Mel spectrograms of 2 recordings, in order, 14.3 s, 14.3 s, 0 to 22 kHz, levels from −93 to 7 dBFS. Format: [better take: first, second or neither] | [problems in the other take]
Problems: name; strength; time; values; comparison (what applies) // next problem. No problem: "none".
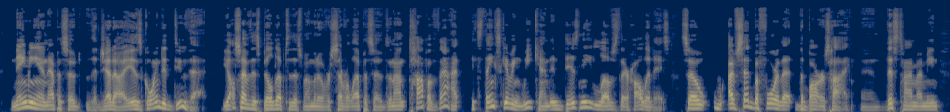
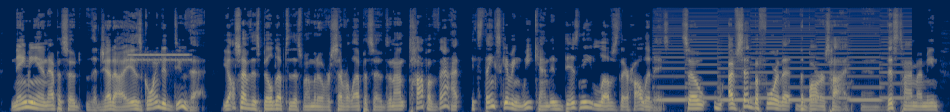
first | phone ringing; noticeable; from 2 to 3 s; peak 6 dB below the speech // siren; noticeable; from 10 to 14 s; peak 8 dB below the speech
